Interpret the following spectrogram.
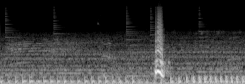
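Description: A steady low droning hum with a pitched buzz, and one short vocal sound about one and a half seconds in.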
